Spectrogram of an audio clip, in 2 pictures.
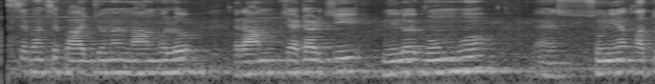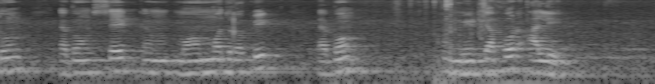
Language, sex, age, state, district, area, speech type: Bengali, male, 45-60, West Bengal, Purba Bardhaman, urban, spontaneous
